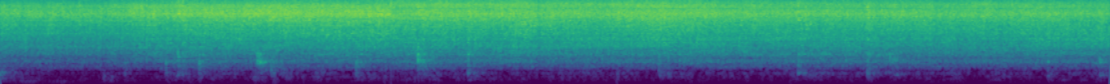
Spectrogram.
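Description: Thinly sliced brinjal sautés over a high flame in a pan, giving a steady, even sizzling hiss that continues without a break, with a few faint stirring ticks.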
